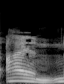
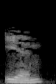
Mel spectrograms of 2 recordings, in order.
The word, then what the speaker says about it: Ian: His name is Ian, not Ian. Oh, Ian Ziering. – Even though it's spelled I-A-N.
